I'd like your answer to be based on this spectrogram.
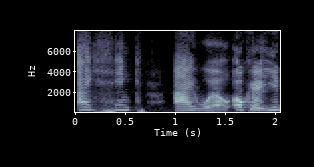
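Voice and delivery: mock man voice; put-on manly voice, held back a little; imitating a man. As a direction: answer in the hammed-up man voice. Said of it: "You should do that from now on".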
